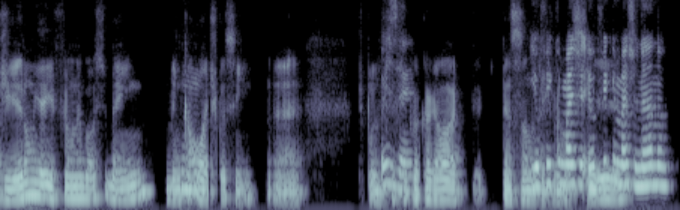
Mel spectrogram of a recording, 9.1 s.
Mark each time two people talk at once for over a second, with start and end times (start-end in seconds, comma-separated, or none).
7.1-8.3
